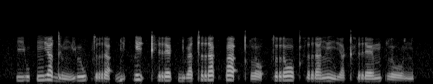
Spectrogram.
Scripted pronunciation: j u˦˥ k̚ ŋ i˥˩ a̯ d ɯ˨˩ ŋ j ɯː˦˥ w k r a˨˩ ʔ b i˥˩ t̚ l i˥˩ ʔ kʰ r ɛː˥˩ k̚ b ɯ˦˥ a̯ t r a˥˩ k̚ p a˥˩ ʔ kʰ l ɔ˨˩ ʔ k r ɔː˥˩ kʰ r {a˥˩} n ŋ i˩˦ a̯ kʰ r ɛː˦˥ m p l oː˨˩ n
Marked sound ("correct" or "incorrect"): incorrect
